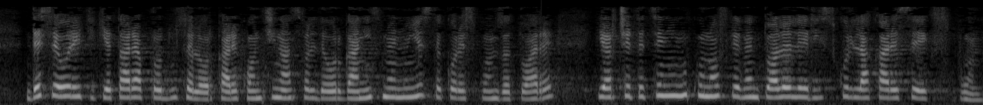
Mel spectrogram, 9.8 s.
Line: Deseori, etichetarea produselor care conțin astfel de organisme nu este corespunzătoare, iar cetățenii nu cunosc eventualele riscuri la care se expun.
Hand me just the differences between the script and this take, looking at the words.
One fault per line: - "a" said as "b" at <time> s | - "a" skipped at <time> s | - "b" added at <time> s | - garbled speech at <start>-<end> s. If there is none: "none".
none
